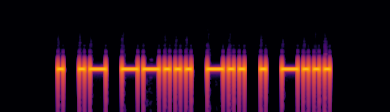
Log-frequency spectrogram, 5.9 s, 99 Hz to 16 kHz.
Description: Morse code, heard as a keyed tone, about 15 wpm, 700 Hz. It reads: EA7DEB
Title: DXCC-100 Call Signs - 6 Characters - Repeated 2x - 15wpm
